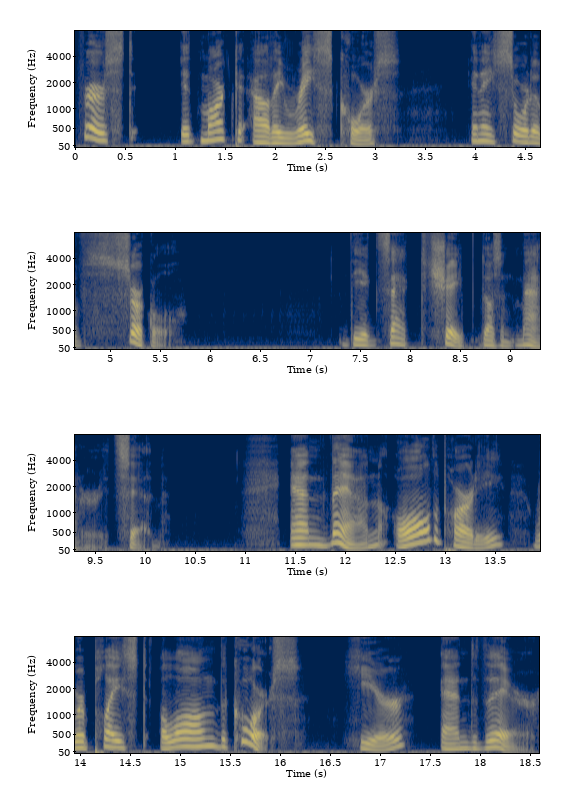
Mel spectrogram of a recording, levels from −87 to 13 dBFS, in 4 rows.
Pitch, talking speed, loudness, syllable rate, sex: 145 Hz, 105 wpm, -19 LUFS, 4.1 syllables/s, male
